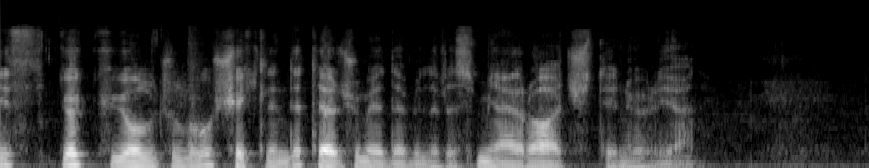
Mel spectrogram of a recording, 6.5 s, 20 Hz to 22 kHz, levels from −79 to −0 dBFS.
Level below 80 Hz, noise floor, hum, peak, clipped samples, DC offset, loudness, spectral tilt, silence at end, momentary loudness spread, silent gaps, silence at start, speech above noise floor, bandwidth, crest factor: -38 dBFS; -54 dBFS; none; 0 dBFS; under 0.1%; under 0.1%; -18 LUFS; -7.5 dB/octave; 1.3 s; 17 LU; none; 0 s; 36 dB; 11 kHz; 18 dB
